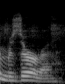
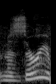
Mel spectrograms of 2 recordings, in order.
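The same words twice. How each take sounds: First: "Missouri" said with a final "uh" sound; Missouri ending in UH. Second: "Missouri" said with a final "ee" sound; Missouri ending in EE. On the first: Asking viewers how they say "Missouri", ending it in "uh". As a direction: say "Missouri" as mih-ZUR-uh. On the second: Asking viewers how they say "Missouri", ending it in "ee". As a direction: say "Missouri" as mih-ZUR-ee. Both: Shown as a demonstration. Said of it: "do you pronounce it".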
